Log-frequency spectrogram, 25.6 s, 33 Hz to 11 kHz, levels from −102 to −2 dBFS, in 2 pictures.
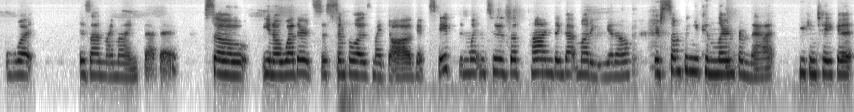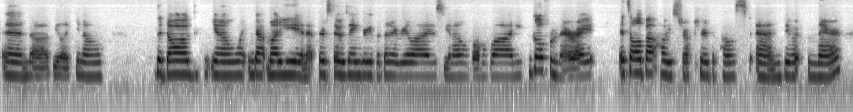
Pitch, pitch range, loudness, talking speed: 225 Hz, 210-245 Hz, -20 LUFS, 205 wpm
